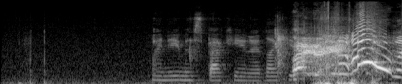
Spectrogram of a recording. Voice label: becky scared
